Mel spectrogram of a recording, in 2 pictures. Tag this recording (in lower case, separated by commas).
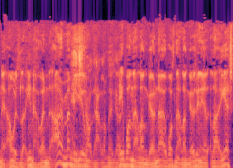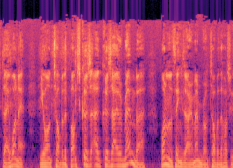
speech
